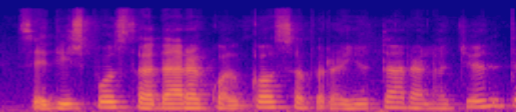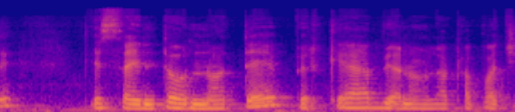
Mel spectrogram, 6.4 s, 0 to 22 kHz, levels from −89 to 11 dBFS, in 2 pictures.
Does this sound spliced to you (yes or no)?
no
